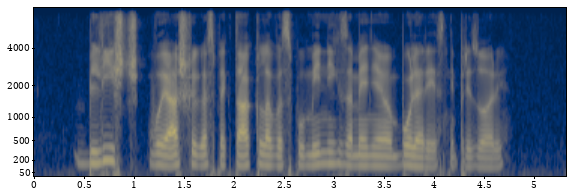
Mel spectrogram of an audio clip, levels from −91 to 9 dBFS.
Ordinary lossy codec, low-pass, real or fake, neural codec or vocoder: none; 7.2 kHz; real; none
